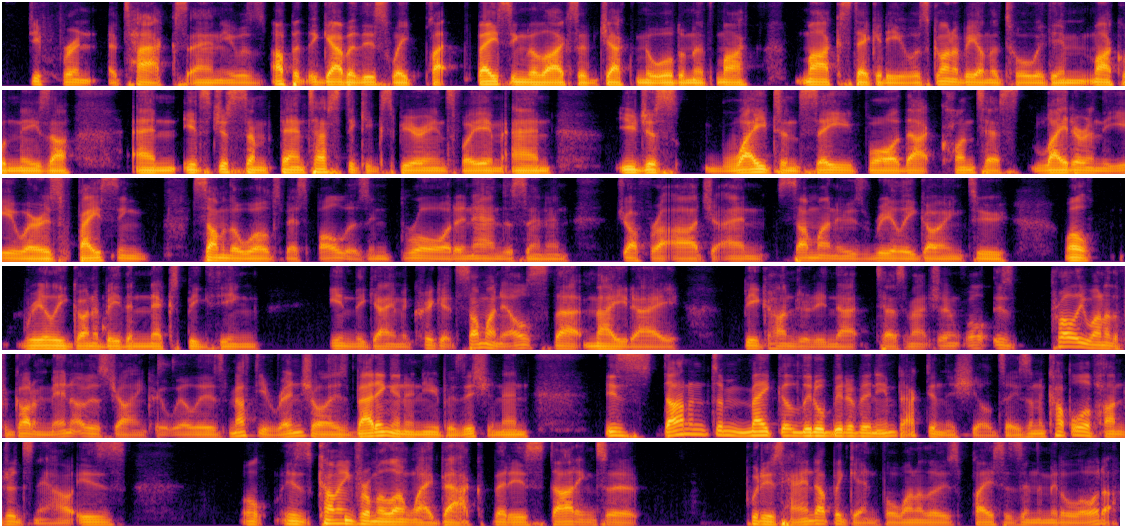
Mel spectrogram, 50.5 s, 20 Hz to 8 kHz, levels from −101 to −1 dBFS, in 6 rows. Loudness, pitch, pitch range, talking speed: -21 LUFS, 85 Hz, 80-95 Hz, 200 wpm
